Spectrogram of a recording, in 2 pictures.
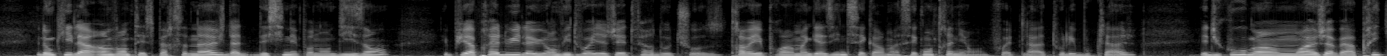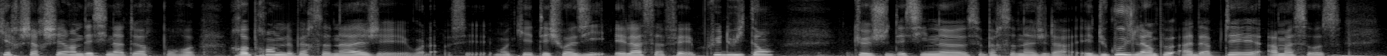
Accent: Belgium; comme je suis belge, j'ai fait mes études à Bruxelles et j'étais aux Beaux-Arts en illustration.

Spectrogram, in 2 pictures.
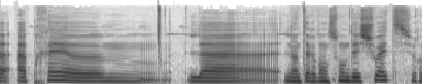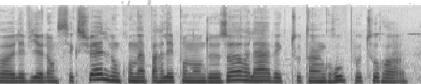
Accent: Brussels, Belgium; moved away as an adult; now in France; Donc moi, je suis belge à la base. J'ai grandi à Bruxelles. Et j'ai eu mes 2 enfants à Bruxelles.

